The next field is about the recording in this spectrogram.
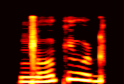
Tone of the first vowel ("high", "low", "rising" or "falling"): rising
